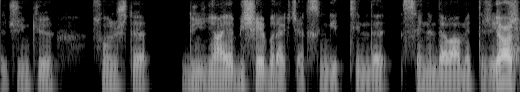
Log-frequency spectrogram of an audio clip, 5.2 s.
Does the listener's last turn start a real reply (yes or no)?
yes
